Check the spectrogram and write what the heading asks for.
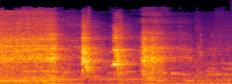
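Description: A man's loud, rasping yell as he reacts to a shot of spirits he has just downed, followed by a few short shouts and laughs.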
